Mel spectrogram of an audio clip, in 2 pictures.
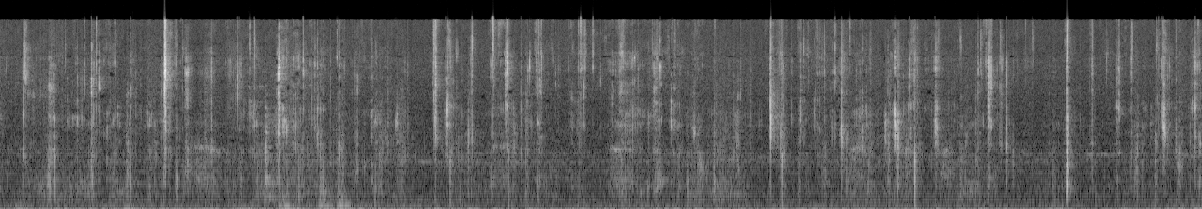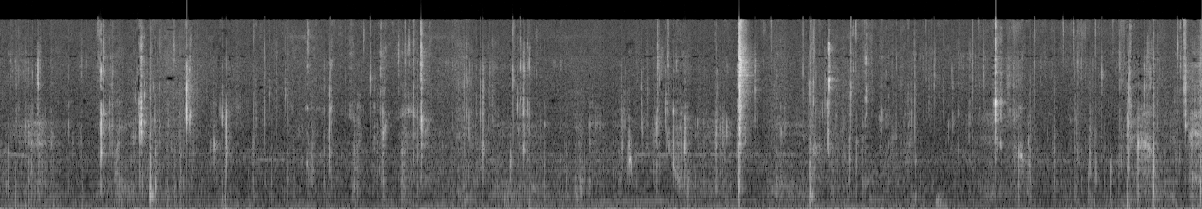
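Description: Close-miked eating of a braised rabbit head: chewing and sucking meat off small bones, with many short sharp clicks and smacks.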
